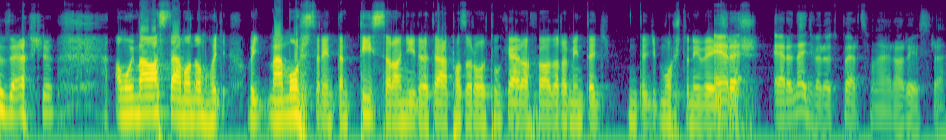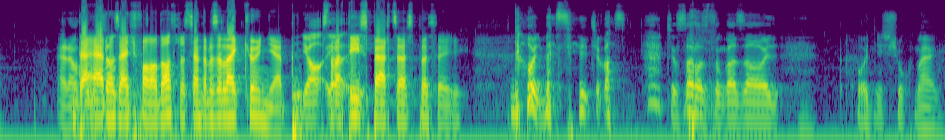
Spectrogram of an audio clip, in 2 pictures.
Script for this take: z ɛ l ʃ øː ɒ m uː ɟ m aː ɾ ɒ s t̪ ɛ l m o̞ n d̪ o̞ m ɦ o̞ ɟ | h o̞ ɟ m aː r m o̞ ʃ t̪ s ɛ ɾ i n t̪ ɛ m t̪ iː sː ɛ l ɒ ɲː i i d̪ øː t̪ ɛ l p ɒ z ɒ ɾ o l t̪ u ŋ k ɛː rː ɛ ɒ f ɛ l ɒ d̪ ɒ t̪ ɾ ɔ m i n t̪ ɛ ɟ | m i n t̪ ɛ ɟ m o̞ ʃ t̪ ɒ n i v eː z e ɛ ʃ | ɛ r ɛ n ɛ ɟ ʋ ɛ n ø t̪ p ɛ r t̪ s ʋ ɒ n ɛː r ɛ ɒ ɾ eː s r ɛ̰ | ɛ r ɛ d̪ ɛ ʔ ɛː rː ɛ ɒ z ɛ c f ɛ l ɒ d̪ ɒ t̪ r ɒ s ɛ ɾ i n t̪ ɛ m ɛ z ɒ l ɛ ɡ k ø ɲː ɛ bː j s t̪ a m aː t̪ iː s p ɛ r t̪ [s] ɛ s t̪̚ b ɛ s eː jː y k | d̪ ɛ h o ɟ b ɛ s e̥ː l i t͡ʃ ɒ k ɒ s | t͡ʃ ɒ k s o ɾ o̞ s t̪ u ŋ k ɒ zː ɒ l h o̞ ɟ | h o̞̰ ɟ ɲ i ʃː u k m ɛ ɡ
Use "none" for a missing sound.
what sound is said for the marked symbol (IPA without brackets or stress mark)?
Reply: s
